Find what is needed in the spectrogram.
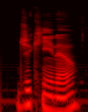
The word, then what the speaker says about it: Giacchino: And I said his name wrong because I didn't know how to say his name, but I know how to say his name now. – Go for it. – His name is Michael Giacchino.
